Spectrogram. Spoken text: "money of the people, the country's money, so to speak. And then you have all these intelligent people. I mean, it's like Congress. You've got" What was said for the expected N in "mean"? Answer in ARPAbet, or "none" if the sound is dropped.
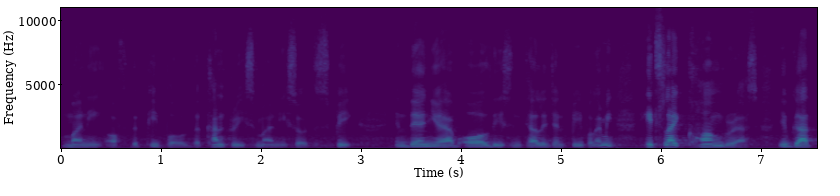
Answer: N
